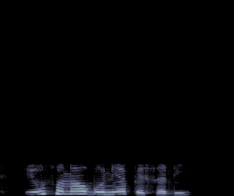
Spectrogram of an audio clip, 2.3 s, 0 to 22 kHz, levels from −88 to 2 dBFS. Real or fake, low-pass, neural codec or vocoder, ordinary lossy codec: real; 3.6 kHz; none; none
